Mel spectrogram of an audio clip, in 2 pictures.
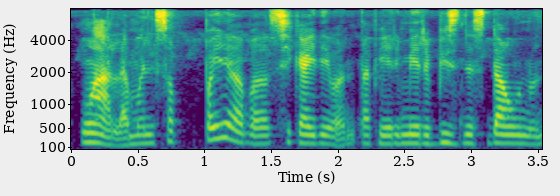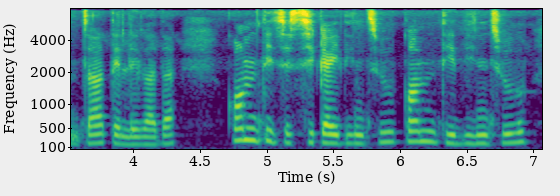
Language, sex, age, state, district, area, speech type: Nepali, female, 45-60, West Bengal, Kalimpong, rural, spontaneous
